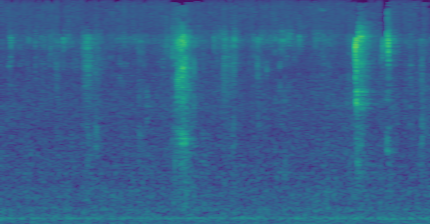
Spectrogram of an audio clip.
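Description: Close-up eating: corn on the cob being bitten and chewed, with a few short wet crunches about two seconds in and again near the end.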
